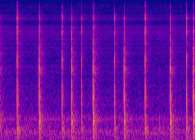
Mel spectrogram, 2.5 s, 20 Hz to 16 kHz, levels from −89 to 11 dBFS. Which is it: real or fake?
fake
